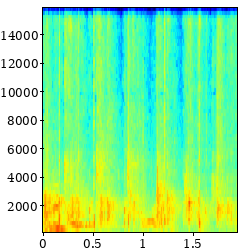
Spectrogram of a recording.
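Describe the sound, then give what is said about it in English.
A crowd gives a round of applause for the Until Freedom group, a steady wash of clapping mixed with voices. “Let's give Until Freedom a round of applause.”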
